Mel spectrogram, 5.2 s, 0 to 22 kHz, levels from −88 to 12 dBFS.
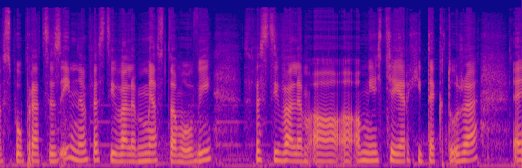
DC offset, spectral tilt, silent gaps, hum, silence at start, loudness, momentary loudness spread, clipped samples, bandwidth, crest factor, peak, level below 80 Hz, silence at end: under 0.1%; -5 dB/octave; none; none; 0 s; -23 LUFS; 5 LU; under 0.1%; 18 kHz; 18 dB; -6 dBFS; -48 dBFS; 0 s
